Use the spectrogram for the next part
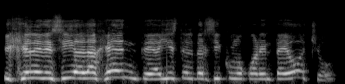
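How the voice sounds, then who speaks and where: A man preaching a sermon in an emphatic way, building up to fervent shouting. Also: very high-pitched, level tone, fast talker.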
